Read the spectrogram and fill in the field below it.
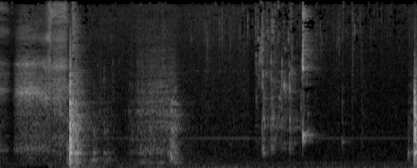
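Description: Water is poured into a glass, a soft splashing trickle broken by a few sharp clinks of glass, with a faint ringing tone.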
